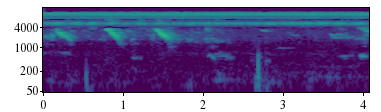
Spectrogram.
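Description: A bird calling: three quick whistled calls, each falling in pitch, in the first second and a half, then fainter chirps, over a steady high hiss.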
